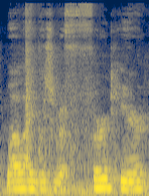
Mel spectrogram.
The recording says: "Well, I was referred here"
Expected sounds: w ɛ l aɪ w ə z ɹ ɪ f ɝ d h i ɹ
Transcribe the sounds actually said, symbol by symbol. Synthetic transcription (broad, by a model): w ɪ l aɪ w ə z ɹ ɪ f ɝ d h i ɹ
